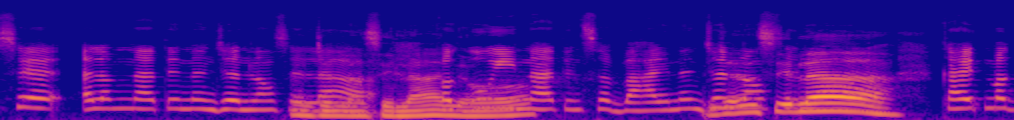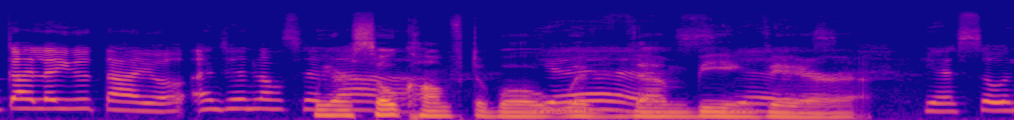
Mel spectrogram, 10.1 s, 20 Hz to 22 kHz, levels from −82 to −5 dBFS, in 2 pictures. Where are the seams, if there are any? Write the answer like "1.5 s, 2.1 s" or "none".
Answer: none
